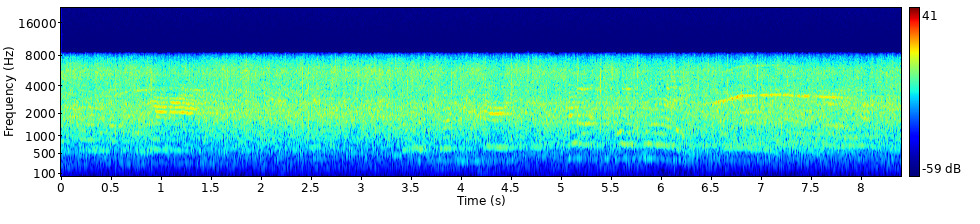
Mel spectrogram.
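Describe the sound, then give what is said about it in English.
A football crowd at Goodison Park gives a standing ovation during an Everton versus Sunderland Premier League match as a player is substituted off. The steady, sustained applause runs throughout while a commentator talks over it. “Marouan Fellaini, hugely appreciated by this audience inside Goodison Park this afternoon. He's replaced by Jack Rodwell to a standing ovation.”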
